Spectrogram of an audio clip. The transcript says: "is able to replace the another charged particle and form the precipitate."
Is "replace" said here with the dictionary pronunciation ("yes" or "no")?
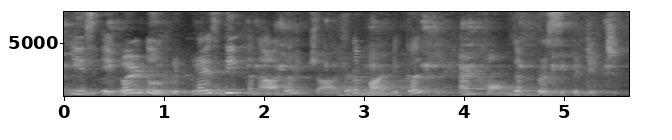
yes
